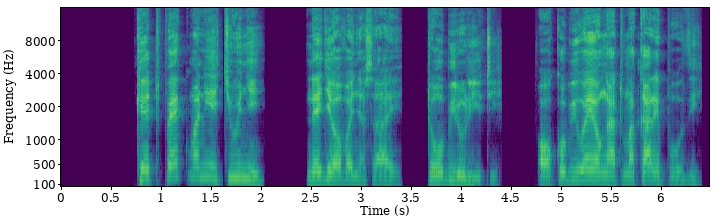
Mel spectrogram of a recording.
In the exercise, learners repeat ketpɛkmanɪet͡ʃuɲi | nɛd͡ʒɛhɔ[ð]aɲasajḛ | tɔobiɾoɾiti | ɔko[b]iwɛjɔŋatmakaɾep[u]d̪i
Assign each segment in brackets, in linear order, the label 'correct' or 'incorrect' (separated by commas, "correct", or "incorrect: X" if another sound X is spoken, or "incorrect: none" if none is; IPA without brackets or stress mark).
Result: incorrect: v, correct, incorrect: o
